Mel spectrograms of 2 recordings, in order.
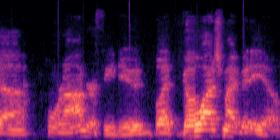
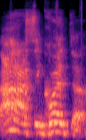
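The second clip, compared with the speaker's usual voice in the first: mock, very high, shrill, exasperated, frustrated yell; 10 semitones higher, 5 dB louder than usual. Retelling what he yells at coworkers: imitating own frustrated yelling. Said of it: "randomly yelling".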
